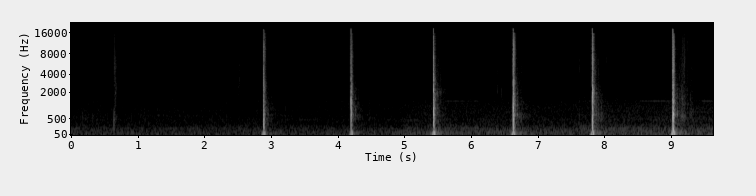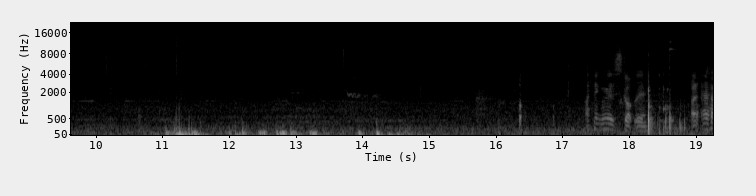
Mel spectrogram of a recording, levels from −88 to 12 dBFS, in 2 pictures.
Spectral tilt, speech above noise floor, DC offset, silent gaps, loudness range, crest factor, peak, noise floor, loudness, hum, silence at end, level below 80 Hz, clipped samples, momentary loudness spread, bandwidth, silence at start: -3 dB/octave; 30 dB; under 0.1%; none; 22 LU; 34 dB; -6 dBFS; -74 dBFS; -32 LUFS; none; 0 s; -50 dBFS; under 0.1%; 28 LU; 15.5 kHz; 2.85 s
